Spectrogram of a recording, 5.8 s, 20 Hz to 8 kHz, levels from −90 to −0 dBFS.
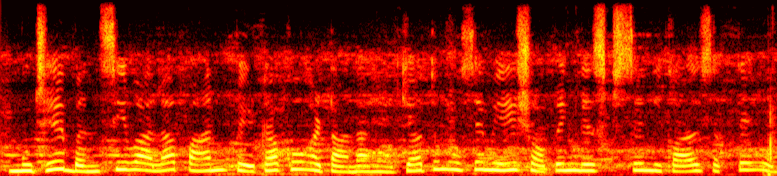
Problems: constant background noise, background conversations at intervals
